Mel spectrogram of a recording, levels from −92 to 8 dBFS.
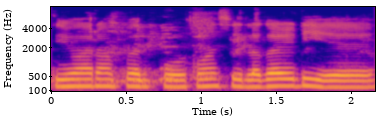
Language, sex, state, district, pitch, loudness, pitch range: Rajasthani, male, Rajasthan, Churu, 195 Hz, -15 LUFS, 185-200 Hz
